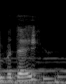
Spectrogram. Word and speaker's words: bidet: I have no problem with bidet rhyming with gay either.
